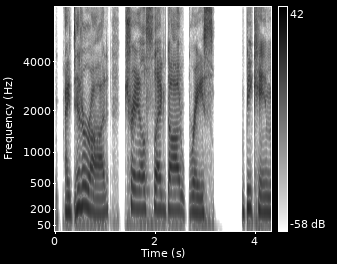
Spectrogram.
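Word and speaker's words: Iditarod: And most famously, the ID I How do you pronounce it? Ididarod. Ididarod.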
